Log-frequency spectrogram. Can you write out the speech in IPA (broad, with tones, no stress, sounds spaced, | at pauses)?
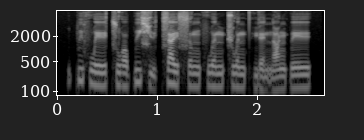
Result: p i˥ f w e˧˥ ɪ̯ t͡s w ɔ˧˥ p i˥˩ ɕ y̰˨˩ t͡s a˥˩ ɪ̯ s ɤ˥ ŋ f w ə˥ n ʈ͡ʂ w ə˥˩ n pʰ ɥ ɛ̰˨˩ n ɑ˥˩ ŋ p e˥ ɪ̯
